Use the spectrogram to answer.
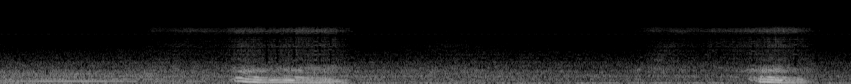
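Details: Sleeping mother in deep REM sleep, lights on: deep, slow breathing about 11 a minute with a droning, falling-pitch snore and lip-puffing on exhalation, steady room hum; snoring.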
